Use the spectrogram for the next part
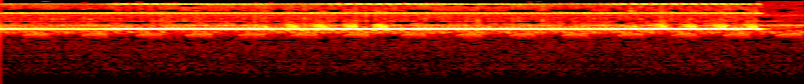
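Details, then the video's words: Shrill, continuous high-pitched insect trilling, made of fast even pulses, steady and loud throughout, then cutting off abruptly just before the end. "the sound of insects"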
